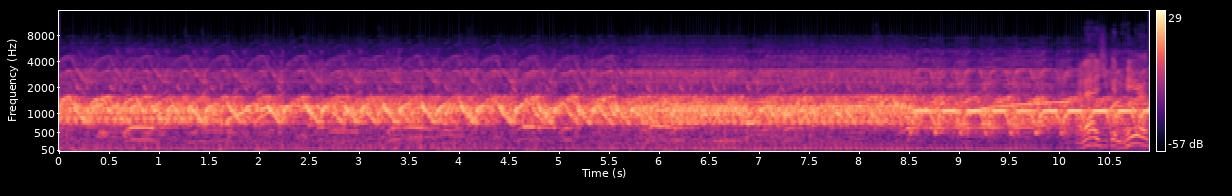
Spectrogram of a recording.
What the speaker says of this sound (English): the excitement is building with sirens and more, with the Ponchatoula Police and Fire Departments rolling through right now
